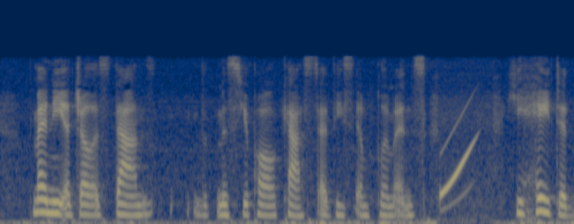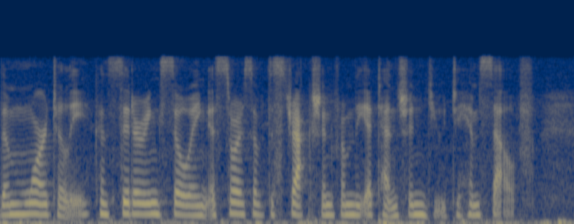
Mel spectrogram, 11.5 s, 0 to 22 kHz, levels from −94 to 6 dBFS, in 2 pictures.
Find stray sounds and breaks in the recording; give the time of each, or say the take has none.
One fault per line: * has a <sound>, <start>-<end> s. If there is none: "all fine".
* has a chirp, 4.4-4.8 s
